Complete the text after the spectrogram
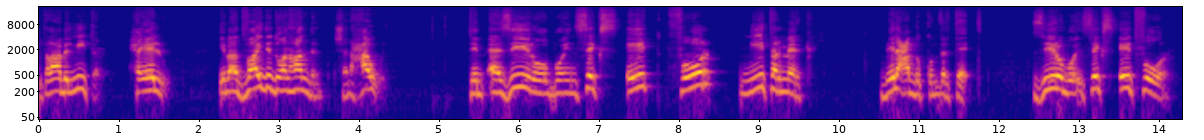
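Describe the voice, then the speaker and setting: A male physics teacher with an Egyptian Arabic accent, working through exam problems step by step and mixing English terms and numbers into his Arabic. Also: high voice. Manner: mixes English terms and numbers into Arabic, reads questions slowly.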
